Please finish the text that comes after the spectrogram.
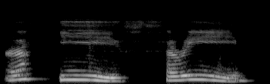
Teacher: Обрати внимание, как язык мы высунули, зажали между передними зубами.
